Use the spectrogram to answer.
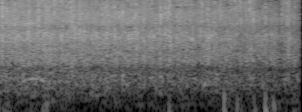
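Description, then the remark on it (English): A crowd claps hands together, a dense, steady wash of applause filling the space at moderate loudness, with many overlapping claps and no clear rhythm. “Clap your hands and rejoice in that.”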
